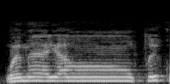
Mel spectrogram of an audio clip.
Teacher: وما ينطق، طبعا احنا خدنا وما هنا في نون بدون تشكيل بعدها الطاء، الطاء من حروف الإخفاء، حنغن هنا ونفخم الغنة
